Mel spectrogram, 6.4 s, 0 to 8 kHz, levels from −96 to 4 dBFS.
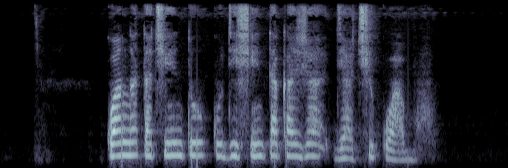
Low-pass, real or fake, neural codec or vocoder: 7.2 kHz; real; none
